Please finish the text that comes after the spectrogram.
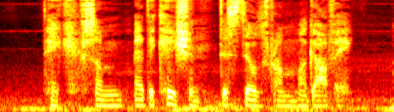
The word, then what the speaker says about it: agave: Take some medication distilled from agave. Agave. So that is how you pronounce it.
